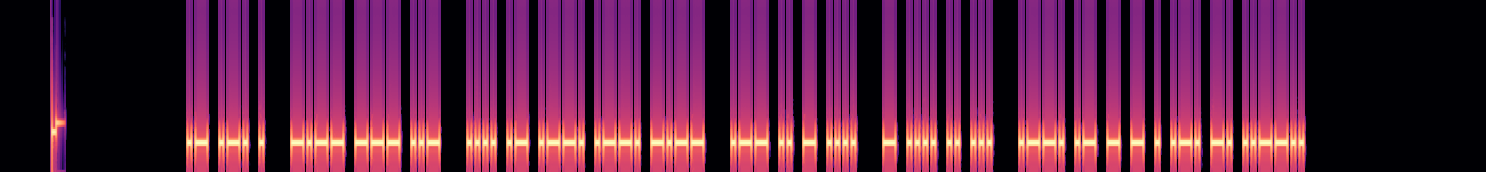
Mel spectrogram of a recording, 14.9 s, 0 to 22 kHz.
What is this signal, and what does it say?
Morse code, heard as a keyed tone, about 32 wpm, 700 Hz. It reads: ARE YOU HAPPY WITH THIS PATTERN?
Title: Sentences from Top 1000 Words - Review Part 2 - 30wpm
